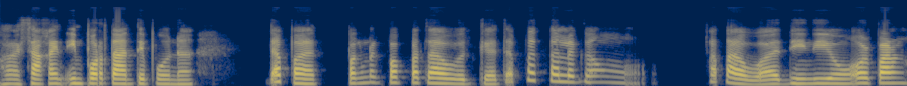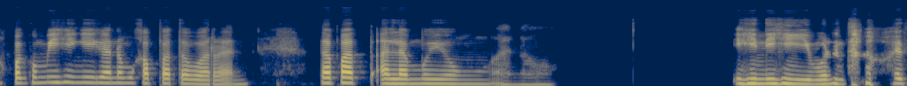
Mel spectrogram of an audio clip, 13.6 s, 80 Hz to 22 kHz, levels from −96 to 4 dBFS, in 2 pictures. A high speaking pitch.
Yes: high, 215 Hz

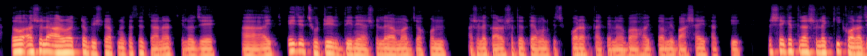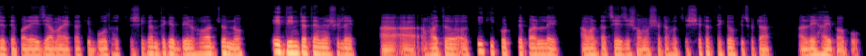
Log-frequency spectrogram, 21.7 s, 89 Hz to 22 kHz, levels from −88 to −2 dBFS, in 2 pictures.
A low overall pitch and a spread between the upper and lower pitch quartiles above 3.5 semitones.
No: low, 100 Hz; average, 3.2 semitones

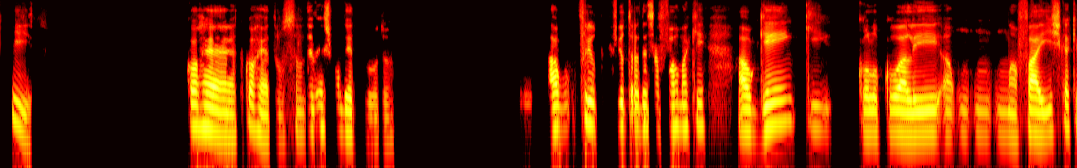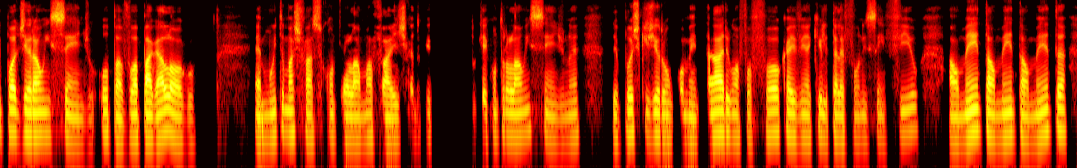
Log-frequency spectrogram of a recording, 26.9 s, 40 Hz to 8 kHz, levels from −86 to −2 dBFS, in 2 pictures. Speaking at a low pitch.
Yes: low, 120 Hz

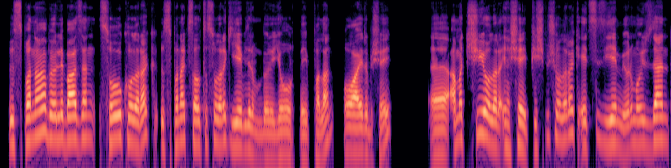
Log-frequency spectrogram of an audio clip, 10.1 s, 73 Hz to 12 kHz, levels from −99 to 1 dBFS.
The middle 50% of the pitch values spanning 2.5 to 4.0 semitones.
No: average, 4.5 semitones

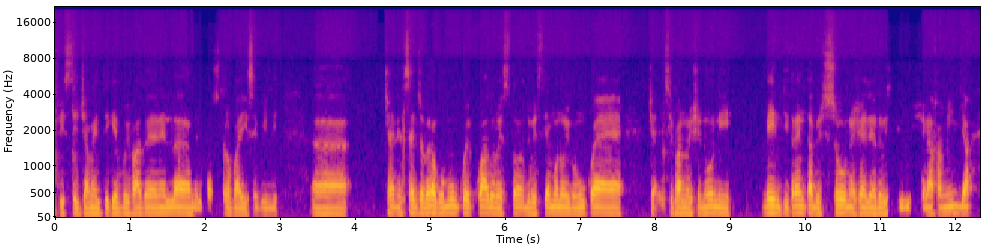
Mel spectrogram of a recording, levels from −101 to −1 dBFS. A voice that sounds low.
Yes: low, 110 Hz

